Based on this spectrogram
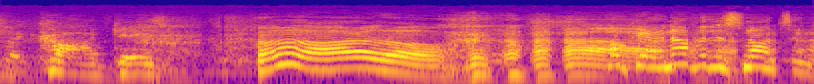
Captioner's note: laughs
